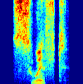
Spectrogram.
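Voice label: "swift", British English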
